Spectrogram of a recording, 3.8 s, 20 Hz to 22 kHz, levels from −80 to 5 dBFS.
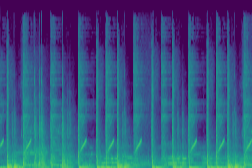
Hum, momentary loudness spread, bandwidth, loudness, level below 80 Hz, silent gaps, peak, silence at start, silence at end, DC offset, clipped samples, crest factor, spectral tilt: none; 4 LU; over 20 kHz; -18 LUFS; -20 dBFS; none; 0 dBFS; 0 s; 0 s; under 0.1%; under 0.1%; 16 dB; -4.5 dB/octave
